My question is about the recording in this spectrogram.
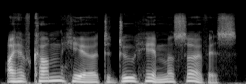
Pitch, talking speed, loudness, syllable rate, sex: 125 Hz, 220 wpm, -17 LUFS, 5.2 syllables/s, male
